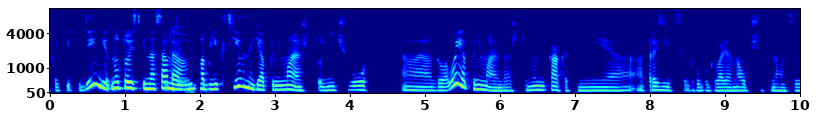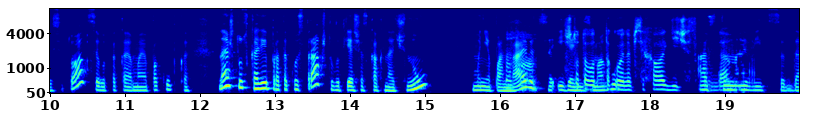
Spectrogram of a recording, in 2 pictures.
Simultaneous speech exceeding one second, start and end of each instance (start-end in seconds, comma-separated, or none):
16.1-17.7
